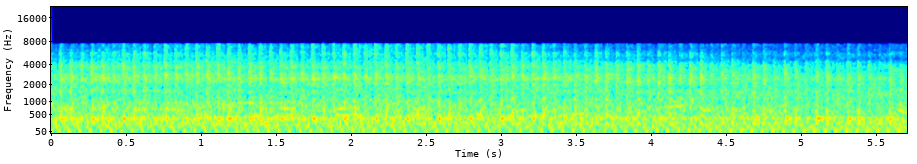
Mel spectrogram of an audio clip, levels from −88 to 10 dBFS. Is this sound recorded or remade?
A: recorded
